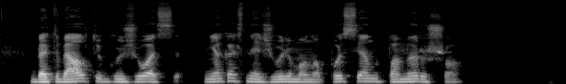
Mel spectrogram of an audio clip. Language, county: Lithuanian, Kaunas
